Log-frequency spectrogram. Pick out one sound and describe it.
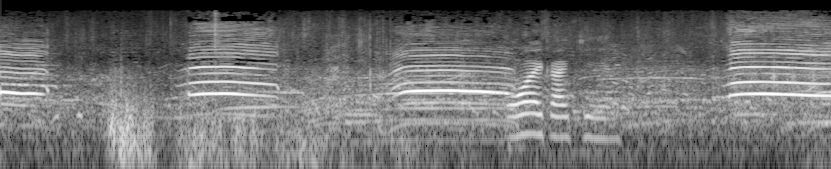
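Sheep bleat loudly and repeatedly close by.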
